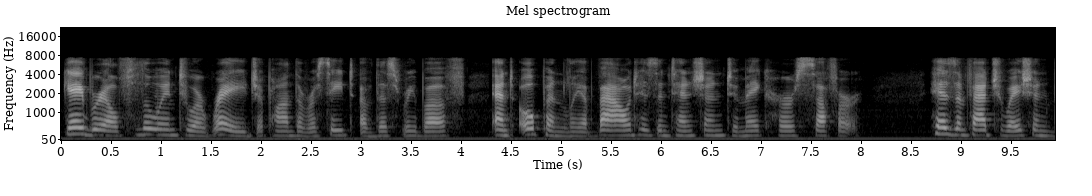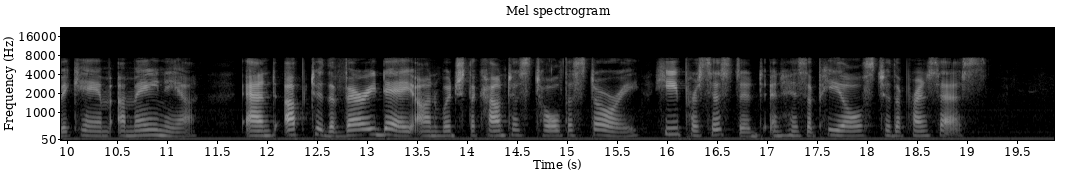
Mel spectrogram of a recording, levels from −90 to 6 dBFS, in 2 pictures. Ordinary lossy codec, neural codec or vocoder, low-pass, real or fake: MP3, 64 kbps; none; 7.2 kHz; real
